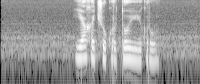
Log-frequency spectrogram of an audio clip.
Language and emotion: Russian, neutral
